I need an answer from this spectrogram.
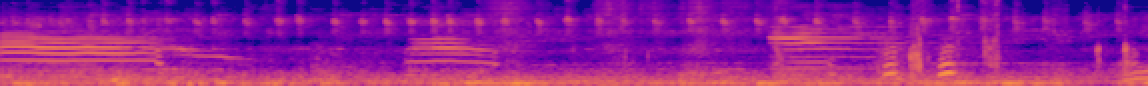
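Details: Stray cats living on the road on an island, being given food: three clear, drawn-out meows, each sliding downward, spaced about two seconds apart, over steady low background noise and a few clicks.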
